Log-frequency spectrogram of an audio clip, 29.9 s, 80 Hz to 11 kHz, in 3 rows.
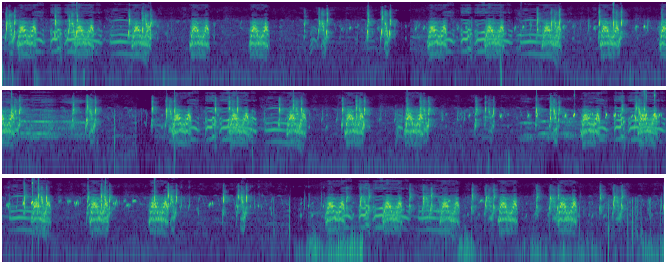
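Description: Common quail calling over and over in quick runs of short chirping notes, with brief pauses between runs. This is a quail call recording of the kind quail hunters play as a lure. A low rumble comes in about 25 seconds in.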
